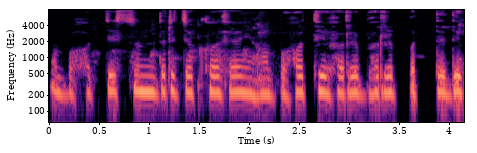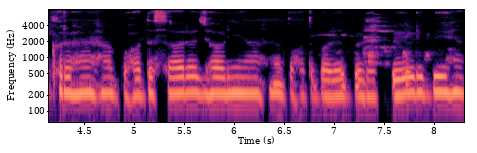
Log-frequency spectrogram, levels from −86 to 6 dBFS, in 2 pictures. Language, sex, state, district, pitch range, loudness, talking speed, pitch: Hindi, female, Bihar, Jamui, 215-225 Hz, -21 LUFS, 160 wpm, 220 Hz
